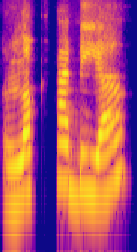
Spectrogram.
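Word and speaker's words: Locadia: His name is pronounced Lokhadia.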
